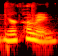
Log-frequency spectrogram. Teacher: if I say you're coming with a falling intonation I'm making a statement that doesn't necessarily require an answer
